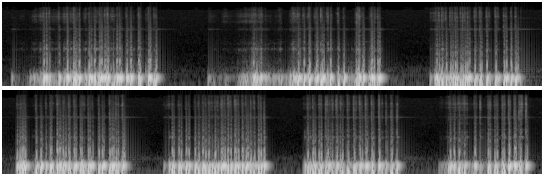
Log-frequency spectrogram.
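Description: A black microphone's metal mesh grille is scratched with fingernails and rubbed with the fingers, right against the capsule. It produces a series of loud, close, bassy bursts of scraping rumble with a steady low hum, separated by short silences.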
